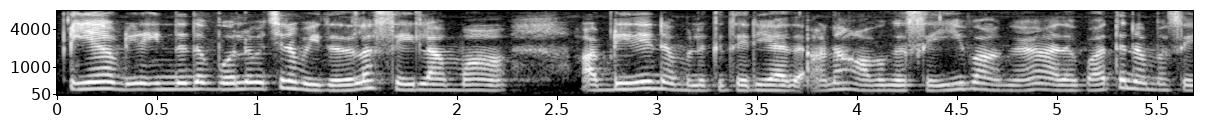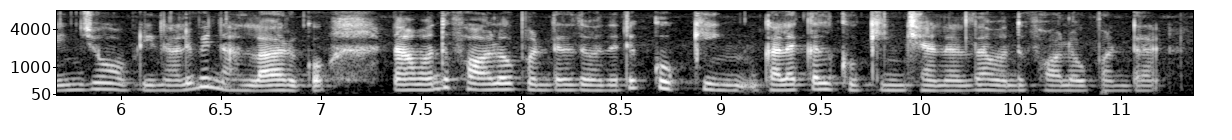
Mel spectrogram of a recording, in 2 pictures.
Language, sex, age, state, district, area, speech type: Tamil, female, 18-30, Tamil Nadu, Tiruppur, rural, spontaneous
